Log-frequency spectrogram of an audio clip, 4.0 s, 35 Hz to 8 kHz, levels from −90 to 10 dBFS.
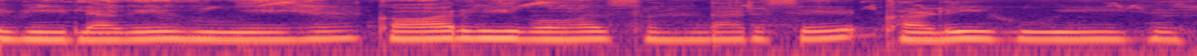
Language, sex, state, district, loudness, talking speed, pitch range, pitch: Hindi, male, Chhattisgarh, Rajnandgaon, -15 LUFS, 165 wpm, 180-190 Hz, 185 Hz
